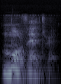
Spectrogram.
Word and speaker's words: Mourvèdre: of the time and the officially accepted name is morvedre that is the spanish sorry the french pronunciation of the originally spanish grape the spanish go by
